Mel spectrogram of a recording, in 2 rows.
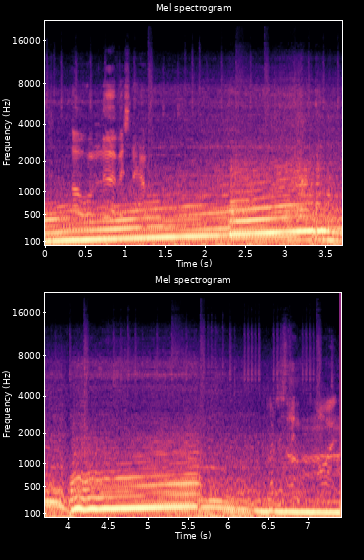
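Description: A Renault Clio 172 engine drones loudly from inside the car while driving, its pitch climbing and dropping through several gear changes.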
